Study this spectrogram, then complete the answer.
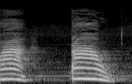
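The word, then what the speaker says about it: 道: เกิด จาก จิต ใจ คำ ว่า ธรรมะ ภาษา จีน อ่าน ว่า เต้า เป็น นาม สมมติ ก็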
